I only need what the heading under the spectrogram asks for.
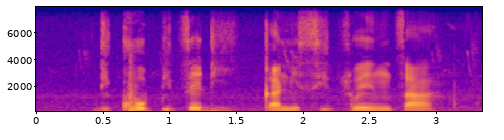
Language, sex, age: Tswana, male, 23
